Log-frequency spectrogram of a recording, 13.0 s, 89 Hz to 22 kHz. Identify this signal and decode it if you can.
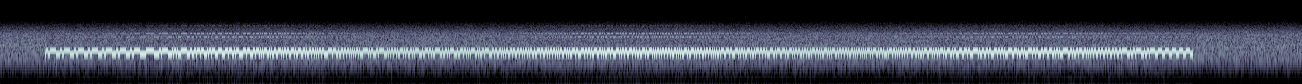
NAVTEX (SITOR-B), 100 baud, 170 Hz shift, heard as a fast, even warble, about 730 Hz centre. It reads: ZCZC QL73 GALE WARNING 39. S 4 TO 5 EXPECTED SOON. NNNN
